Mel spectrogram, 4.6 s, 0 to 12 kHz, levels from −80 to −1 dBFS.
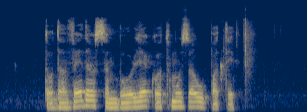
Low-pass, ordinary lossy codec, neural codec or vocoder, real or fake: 7.2 kHz; Opus, 32 kbps; none; real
